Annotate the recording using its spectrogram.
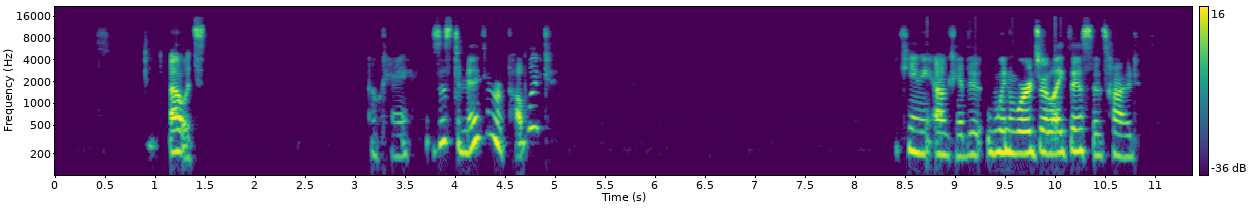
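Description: A woman speaks calmly, close to a microphone, in short bursts.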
